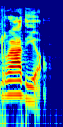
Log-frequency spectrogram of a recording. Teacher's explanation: at the beginning of a word it gets trilled or rolled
